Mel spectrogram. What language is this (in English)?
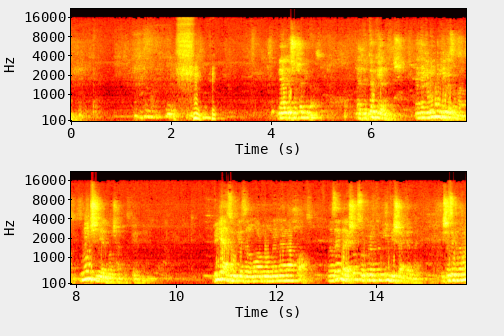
Hungarian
